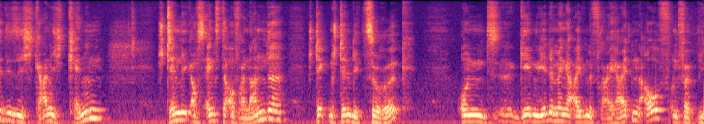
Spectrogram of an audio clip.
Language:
German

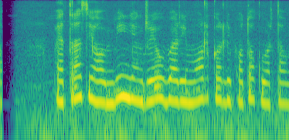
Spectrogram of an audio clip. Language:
Sundanese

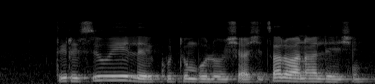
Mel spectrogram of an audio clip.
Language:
Tsonga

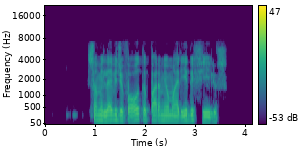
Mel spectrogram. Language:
Portuguese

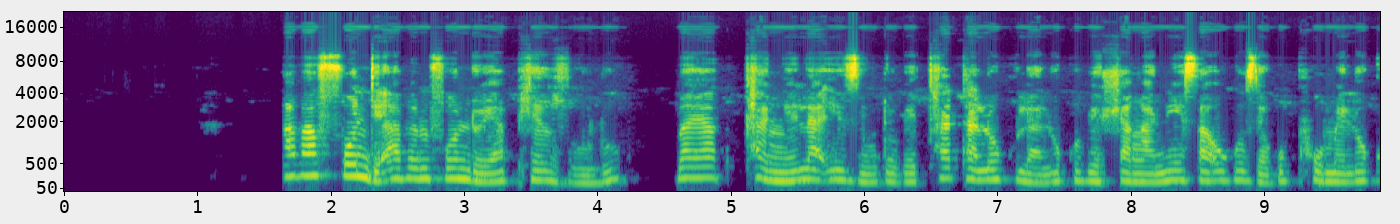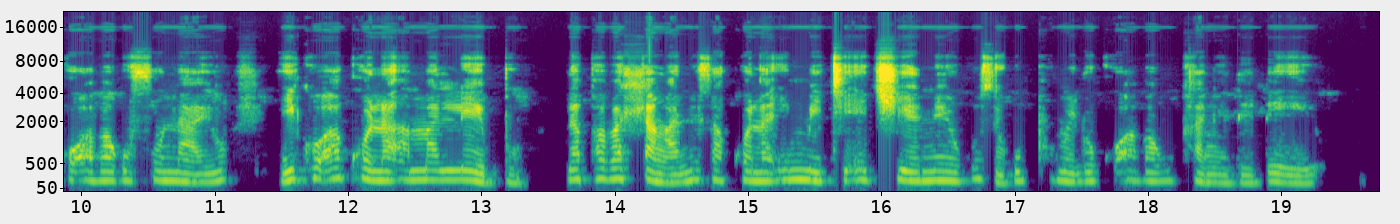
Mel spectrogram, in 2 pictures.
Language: North Ndebele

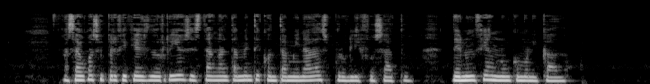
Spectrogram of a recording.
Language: Galician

